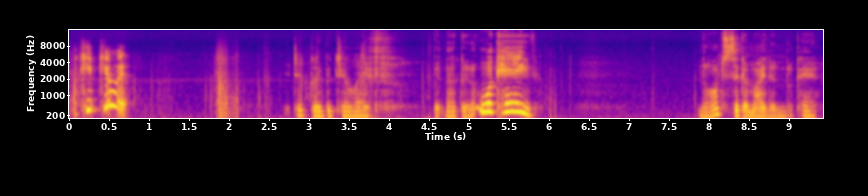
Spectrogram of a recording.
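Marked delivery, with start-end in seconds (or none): 0.0-0.7 high exclaim. Real, not acted. Fails to kill chicken. 5.1-5.8 excited surprise. Real, not acted. Spots a cave.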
